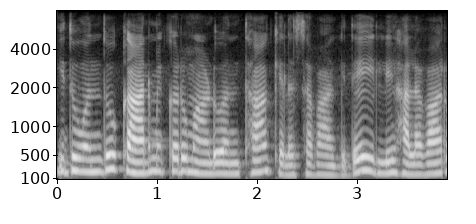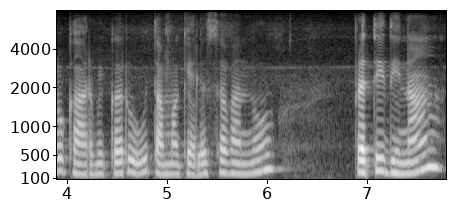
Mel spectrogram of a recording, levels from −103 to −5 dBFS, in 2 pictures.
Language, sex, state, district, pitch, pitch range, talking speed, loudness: Kannada, female, Karnataka, Bellary, 195 Hz, 180-225 Hz, 90 wpm, -22 LUFS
